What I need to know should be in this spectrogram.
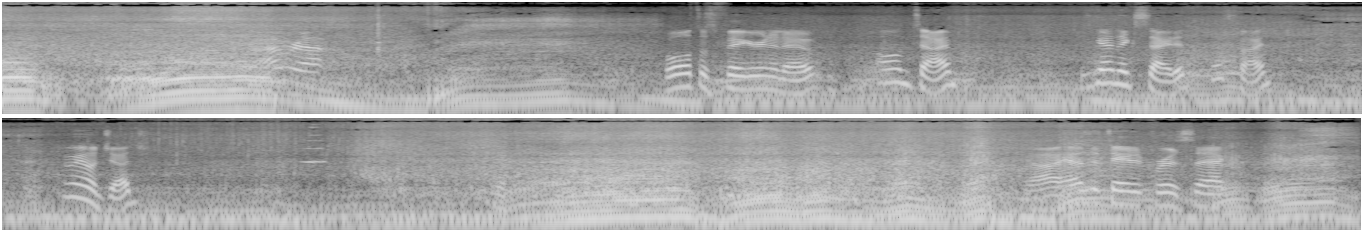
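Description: Water splashes and sprays as a vehicle churns through deep mud.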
